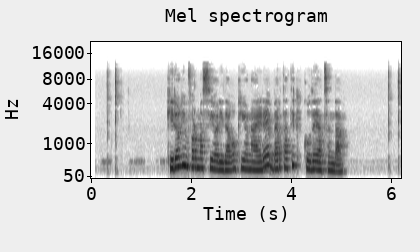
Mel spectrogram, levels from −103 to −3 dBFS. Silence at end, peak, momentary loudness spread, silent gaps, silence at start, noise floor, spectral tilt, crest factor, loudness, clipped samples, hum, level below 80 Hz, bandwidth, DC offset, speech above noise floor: 0 s; -12 dBFS; 15 LU; none; 0.3 s; -71 dBFS; -5 dB/octave; 16 dB; -27 LUFS; under 0.1%; none; -86 dBFS; 12.5 kHz; under 0.1%; 46 dB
